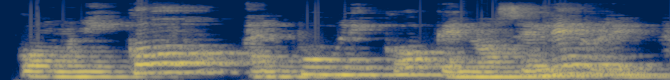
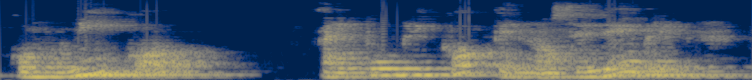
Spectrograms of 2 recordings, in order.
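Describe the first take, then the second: First: Comunicó with the last syllable "có" hit hard, ko-mu-ni-KÓ; stress on final ó of comunicó. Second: Comunico with the weight on "ni", ko-mu-NI-ko, the final o unstressed; stress on ni of comunico. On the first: Teacher reading the sentence aloud to her class, stress on the last syllable of comunicó. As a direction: land the weight on the end of comunicó, as in he announced it. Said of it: "Si digo comunicó, sería él".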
